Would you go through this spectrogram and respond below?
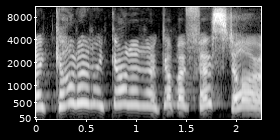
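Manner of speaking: put-on high, weepy, excited tearful crying. Speaker retells calling friends after getting a first store, retelling crying on the phone. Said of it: "I called all my friends and I'm crying".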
